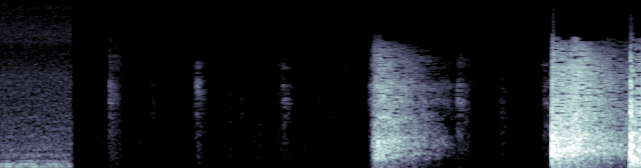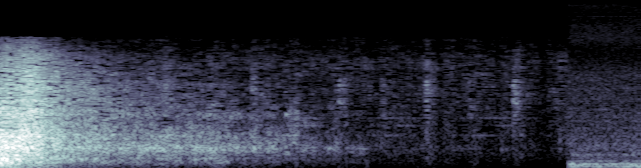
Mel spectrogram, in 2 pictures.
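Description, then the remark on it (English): A brief whooshing rush, then a pause before two sharp, loud reports fire in quick succession, their noisy tail slowly fading away. No one speaks. “We'll play it two times, and if you watch and listen closely, you'll hear a sort of whooshing sound, then a flash, and the two reports come very quickly after that.”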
